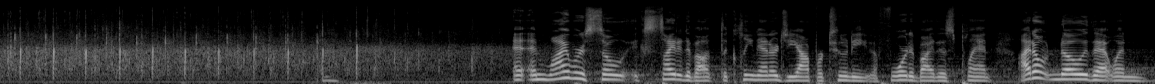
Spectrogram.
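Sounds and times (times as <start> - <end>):
audience applause: 0.0 - 5.1
speech: 5.1 - 11.5.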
